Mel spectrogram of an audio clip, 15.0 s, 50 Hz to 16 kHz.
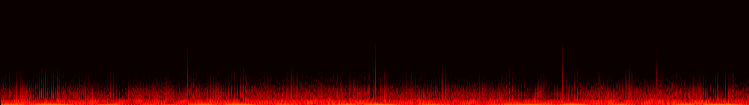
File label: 128 BPM E Min Reese; House; Loop Stems; Cymatics; Breakdown Loops; Goliath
